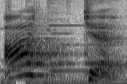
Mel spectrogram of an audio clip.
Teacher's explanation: Не забываем, как звучат у нас вместе стоящие две одинаковые буквы. Слитно и долго.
